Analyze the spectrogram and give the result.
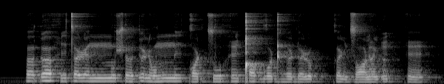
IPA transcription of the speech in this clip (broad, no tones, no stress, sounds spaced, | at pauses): œ ɗ œ h i t œ ɭ e nː u ʃ ɽ ø ɗ y ɳ o nː i ɡ ɔ ɖ t͡s u h ẽ ǃ ɔ ɡ o ɖʱ ø ɖ ɾ ø ɭ u kː ø ɳ d͡z ɔ ɽ ə̃ ɳ ɗ ə̃ kː ẽ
